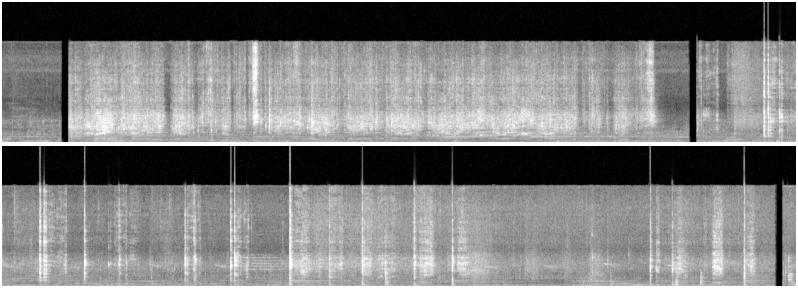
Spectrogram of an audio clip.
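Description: A metal ladle scrapes and clinks against a wok.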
